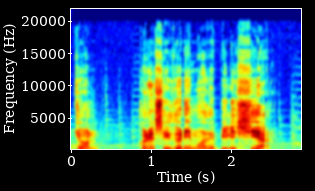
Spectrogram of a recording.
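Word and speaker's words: Billy Shears: con el seudónimo de Billy Shear, que se pronuncia casi igual que Billy's Here.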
